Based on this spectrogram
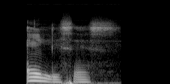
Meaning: second-person singular simple past active indicative of λύνω (lýno)
- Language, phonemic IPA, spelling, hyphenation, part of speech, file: Greek, /ˈe.li.ses/, έλυσες, έ‧λυ‧σες, verb, El-έλυσες.ogg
